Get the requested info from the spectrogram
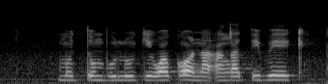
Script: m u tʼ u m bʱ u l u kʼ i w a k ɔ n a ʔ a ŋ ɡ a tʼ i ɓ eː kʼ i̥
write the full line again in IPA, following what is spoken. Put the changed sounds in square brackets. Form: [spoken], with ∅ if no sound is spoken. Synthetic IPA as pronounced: m u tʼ u m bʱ u l u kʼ i w a k ɔ n a ʔ a ŋ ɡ a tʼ i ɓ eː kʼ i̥

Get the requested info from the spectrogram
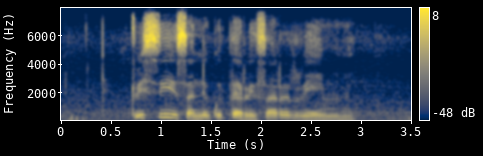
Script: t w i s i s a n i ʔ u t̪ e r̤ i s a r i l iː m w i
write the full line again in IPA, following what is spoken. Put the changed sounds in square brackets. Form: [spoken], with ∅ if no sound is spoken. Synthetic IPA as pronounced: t w i s i s a n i [k] u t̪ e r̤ i s a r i [r] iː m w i

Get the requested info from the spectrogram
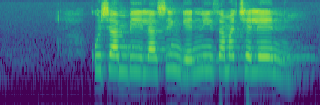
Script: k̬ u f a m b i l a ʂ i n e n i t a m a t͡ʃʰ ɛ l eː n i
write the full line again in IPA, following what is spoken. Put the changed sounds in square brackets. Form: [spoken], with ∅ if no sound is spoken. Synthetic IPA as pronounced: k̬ u [ʃ] a m b i l a ʂ i [ŋ] e n i [s] a m a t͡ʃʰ ɛ l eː n i

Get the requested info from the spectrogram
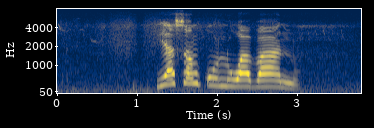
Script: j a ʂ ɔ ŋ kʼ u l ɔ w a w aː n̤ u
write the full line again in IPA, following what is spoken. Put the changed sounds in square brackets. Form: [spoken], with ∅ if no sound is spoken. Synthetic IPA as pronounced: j a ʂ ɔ ŋ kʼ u l [u] w a [β] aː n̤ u

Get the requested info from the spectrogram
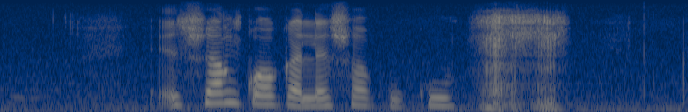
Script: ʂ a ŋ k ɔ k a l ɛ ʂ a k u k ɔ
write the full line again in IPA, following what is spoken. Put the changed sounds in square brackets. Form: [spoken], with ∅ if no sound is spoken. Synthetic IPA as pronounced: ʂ a ŋ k ɔ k a l ɛ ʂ a k u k [u]

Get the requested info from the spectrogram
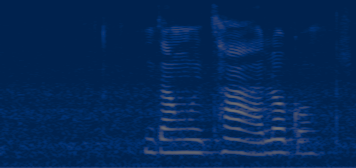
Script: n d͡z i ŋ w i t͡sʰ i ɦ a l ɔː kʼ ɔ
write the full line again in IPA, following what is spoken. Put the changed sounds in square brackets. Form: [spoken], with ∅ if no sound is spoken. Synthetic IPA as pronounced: n d͡z [a] ŋ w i t͡sʰ [a] ɦ a l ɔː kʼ ɔ

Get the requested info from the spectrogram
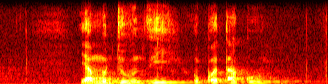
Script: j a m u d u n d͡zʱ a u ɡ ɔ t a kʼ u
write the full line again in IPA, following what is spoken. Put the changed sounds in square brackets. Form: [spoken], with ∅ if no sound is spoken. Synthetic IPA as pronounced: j a m u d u n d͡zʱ [i] u [k] ɔ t a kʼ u

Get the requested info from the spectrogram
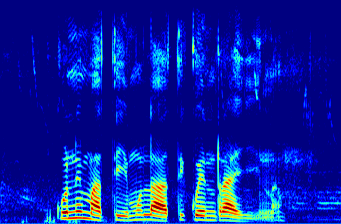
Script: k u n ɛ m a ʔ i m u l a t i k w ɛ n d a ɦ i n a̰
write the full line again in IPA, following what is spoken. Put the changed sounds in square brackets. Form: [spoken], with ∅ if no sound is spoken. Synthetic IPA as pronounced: k u n ɛ m a [t] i m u l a t i k w ɛ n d a ɦ [iː] n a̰

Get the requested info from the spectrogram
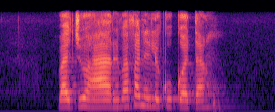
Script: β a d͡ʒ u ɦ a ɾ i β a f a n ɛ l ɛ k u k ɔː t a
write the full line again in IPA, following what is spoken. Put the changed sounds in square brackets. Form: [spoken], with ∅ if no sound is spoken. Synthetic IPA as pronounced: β a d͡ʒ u ɦ a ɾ i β a f a n ɛ l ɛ k u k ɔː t a

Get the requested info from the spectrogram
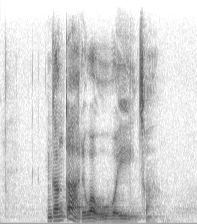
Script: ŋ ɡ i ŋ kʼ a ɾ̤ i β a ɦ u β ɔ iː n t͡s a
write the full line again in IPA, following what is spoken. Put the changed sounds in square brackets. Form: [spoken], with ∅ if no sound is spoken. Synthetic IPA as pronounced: ŋ ɡ [a] ŋ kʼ a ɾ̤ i [w] a ɦ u β ɔ iː n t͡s a

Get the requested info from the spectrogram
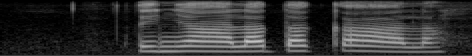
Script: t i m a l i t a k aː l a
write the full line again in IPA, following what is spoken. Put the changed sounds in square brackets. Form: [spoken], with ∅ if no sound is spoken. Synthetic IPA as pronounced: t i [ɲ] a l [a] t a k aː l a

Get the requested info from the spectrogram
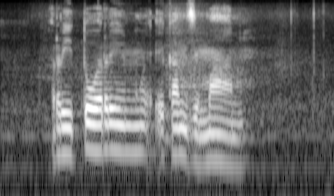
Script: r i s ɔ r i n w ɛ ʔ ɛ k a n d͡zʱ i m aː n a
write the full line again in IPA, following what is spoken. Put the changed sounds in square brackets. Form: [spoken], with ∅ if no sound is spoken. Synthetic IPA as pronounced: r i [t] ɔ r i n w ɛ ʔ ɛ k a n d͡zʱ i m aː n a

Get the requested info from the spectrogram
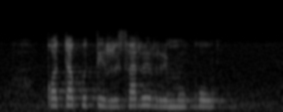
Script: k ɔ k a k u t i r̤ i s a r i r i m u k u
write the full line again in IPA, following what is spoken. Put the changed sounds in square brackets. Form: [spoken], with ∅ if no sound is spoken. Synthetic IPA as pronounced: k ɔ [t] a k u t i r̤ i s a r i r i m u k u

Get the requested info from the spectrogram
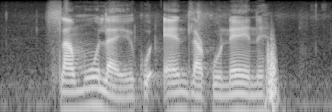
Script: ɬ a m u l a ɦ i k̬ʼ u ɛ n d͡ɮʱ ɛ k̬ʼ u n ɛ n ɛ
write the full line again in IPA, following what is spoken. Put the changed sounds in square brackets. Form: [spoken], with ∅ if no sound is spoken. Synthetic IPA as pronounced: ɬ a m u l a ɦ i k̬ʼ u ɛ n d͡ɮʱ [a] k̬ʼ u n [ɛː] n ɛ

